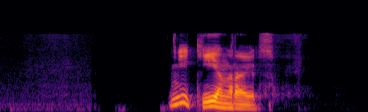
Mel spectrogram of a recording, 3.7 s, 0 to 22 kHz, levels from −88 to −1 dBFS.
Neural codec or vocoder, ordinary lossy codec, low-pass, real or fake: none; none; 7.2 kHz; real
